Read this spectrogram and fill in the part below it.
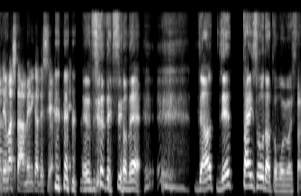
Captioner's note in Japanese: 笑い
